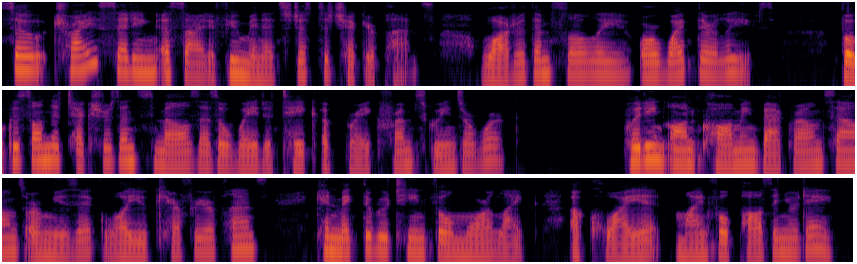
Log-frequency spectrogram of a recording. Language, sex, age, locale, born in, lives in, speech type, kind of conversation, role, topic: English, female, 50-54, en-US, United States, United States, read, expert-assistant, expert, How does being in nature affect mood?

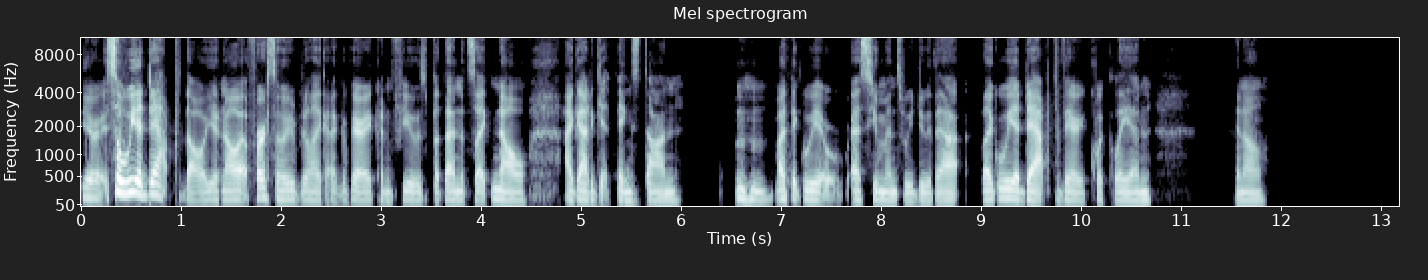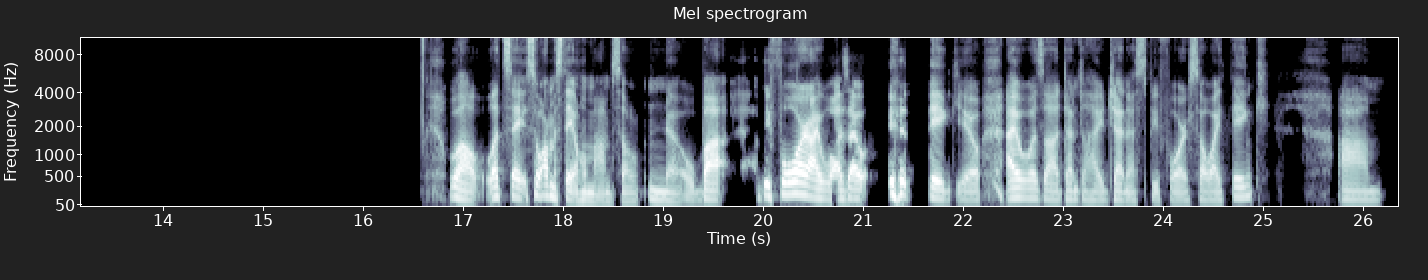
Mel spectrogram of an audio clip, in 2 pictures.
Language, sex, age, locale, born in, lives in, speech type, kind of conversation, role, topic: English, female, 40-44, en-US, United States, United States, conversation, unstructured, none, Would you rather always have to speak in rhymes or only be able to communicate through charades?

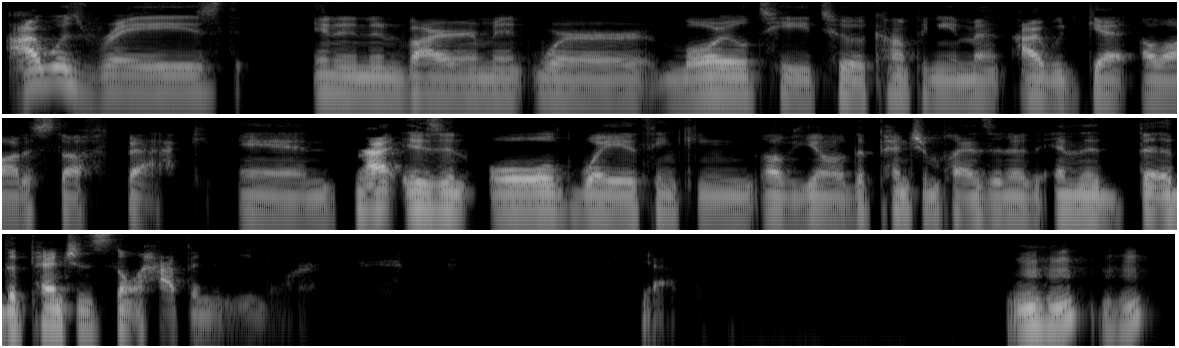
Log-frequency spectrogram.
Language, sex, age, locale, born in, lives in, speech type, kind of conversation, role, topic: English, male, 35-39, en-US, United States, United States, conversation, podcast, guest, What important lessons do people often learn too late in their careers?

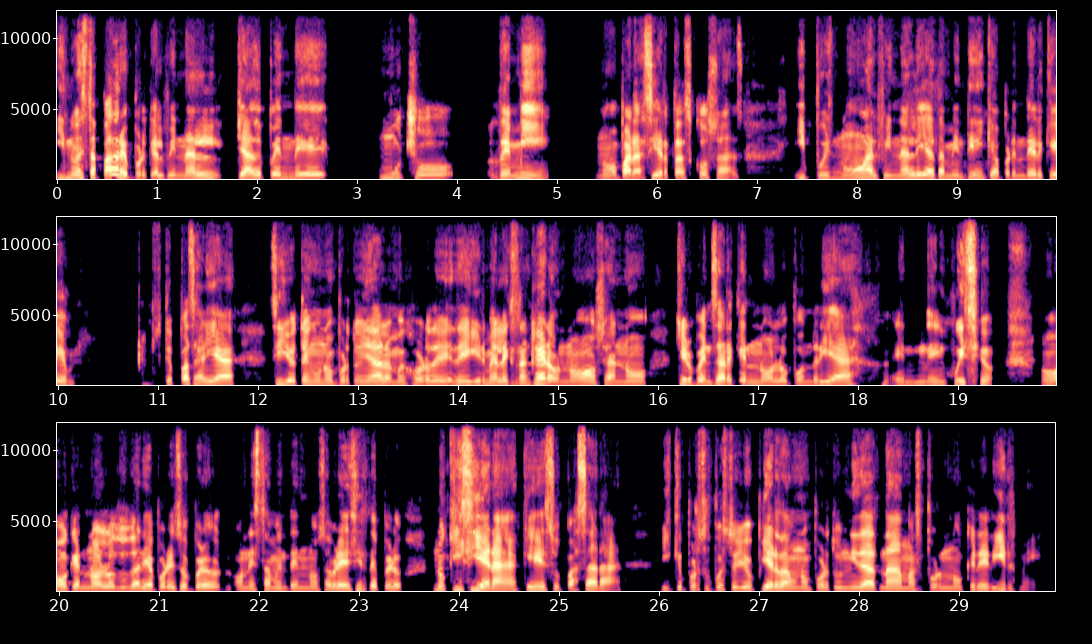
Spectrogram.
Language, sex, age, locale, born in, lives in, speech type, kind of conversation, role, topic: Spanish, female, 30-34, es-MX, Mexico, Mexico, conversation, advice, user, ¿Cómo puedo aclarar los límites y expresar expectativas en mi familia para evitar peleas repetidas?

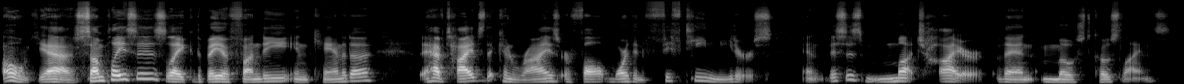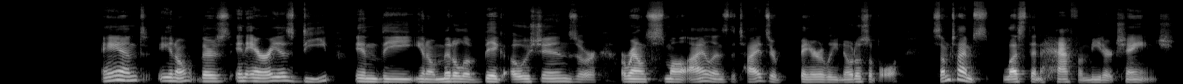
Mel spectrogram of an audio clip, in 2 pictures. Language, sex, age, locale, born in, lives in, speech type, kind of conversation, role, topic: English, male, 30-34, en-US, United States, United States, read, expert-assistant, expert, How do tides work and what affects them?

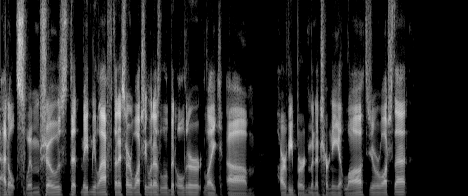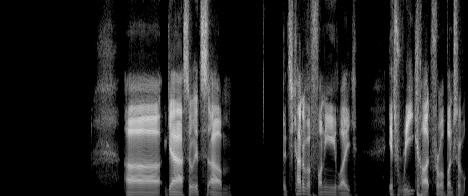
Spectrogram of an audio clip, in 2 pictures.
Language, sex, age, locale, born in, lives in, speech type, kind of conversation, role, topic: English, male, 40-44, en-CA, Canada, Canada, conversation, unstructured, none, Which childhood cartoons or characters still make you smile, and what memories do they bring back?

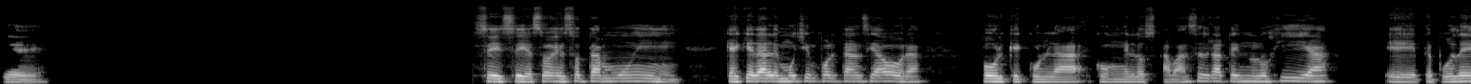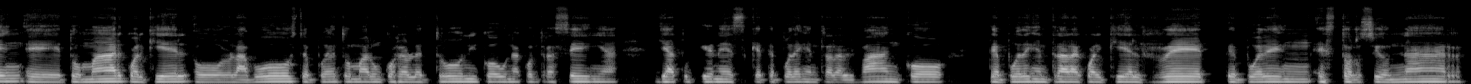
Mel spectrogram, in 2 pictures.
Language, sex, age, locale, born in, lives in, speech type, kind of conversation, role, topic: Spanish, male, 55-59, es-DO, Dominican Republic, United States, conversation, unstructured, none, ¿Cómo te sientes cuando alguien invade tu privacidad?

